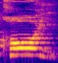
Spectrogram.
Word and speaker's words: 거의: 거의, on a écrit 거의, mais couramment, en fait, on prononce carrément 거의, 거의.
